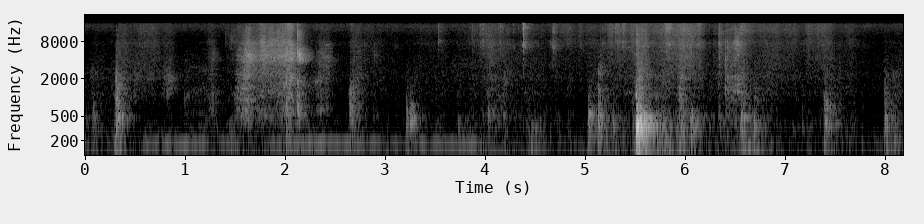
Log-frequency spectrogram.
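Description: Sneakered footsteps and clothing rustle on a laminate floor as a person walks off, with one loud heavy thump about five and a half seconds in.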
